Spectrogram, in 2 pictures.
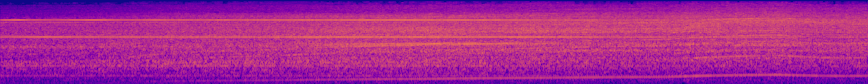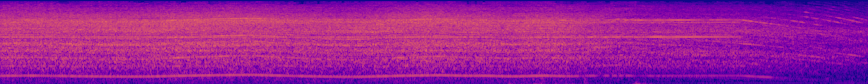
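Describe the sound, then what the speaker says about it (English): Two handheld rotary tools, a Dremel and a Craftsman, run together with a steady high-pitched whine, one audibly faster than the other, loud and close, with a motor tone wavering slightly before winding down near the end. "Dremel on left, Craftsman on right."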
